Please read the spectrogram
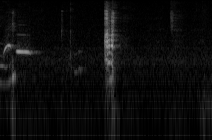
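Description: A short whistle that rises and then holds briefly, then about two seconds in a single loud, harsh bird call.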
